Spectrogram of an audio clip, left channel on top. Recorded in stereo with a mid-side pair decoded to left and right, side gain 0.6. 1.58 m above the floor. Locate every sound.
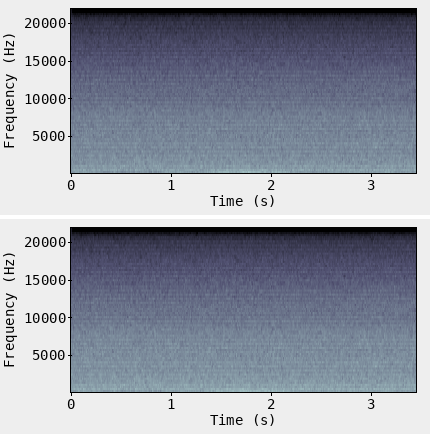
0.0 s running water: 15° right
